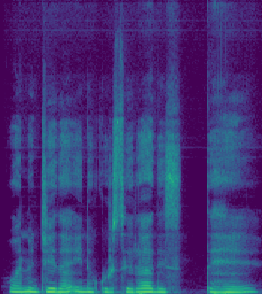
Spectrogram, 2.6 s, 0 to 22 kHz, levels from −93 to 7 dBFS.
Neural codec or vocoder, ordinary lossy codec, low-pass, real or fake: none; none; none; real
